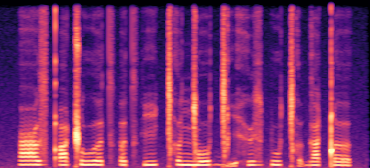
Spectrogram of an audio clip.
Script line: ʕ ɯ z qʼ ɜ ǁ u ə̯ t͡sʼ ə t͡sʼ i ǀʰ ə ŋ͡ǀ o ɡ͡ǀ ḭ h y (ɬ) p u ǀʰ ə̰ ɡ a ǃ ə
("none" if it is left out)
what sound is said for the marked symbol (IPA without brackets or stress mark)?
z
